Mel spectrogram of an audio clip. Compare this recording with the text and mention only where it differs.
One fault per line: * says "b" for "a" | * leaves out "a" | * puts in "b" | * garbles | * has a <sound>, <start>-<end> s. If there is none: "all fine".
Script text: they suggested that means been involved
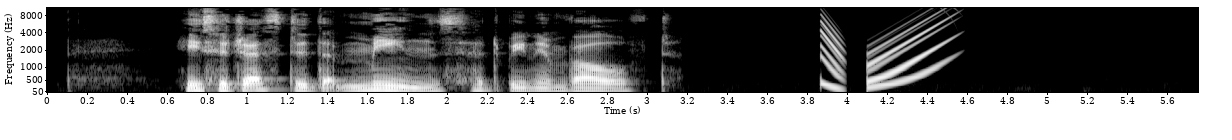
* says "he" for "they"
* puts in "had"
* has a chirp, 3.9-4.6 s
